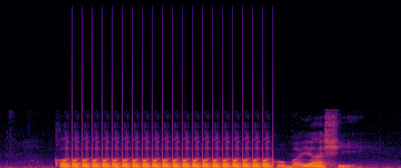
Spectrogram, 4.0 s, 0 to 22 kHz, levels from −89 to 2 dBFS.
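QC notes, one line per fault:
0.72–2.73 s, broken-record loop: a 100 ms fragment of the speech repeats exactly, back to back, 20 times, so for about two seconds the sound stutters at a steady 10 Hz buzz-like rhythm and the speech that belonged in that span never arrives. A stalled player or stream likely kept resending its last buffered piece. On a spectrogram the same 100 ms pattern tiles identically across the span; the waveform shows an identical block copied repeatedly.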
